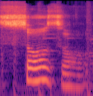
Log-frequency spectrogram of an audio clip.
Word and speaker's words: 想像: Japanese words for imagination and creation are pronounced in the same way as sozo, with different written characters are these And each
